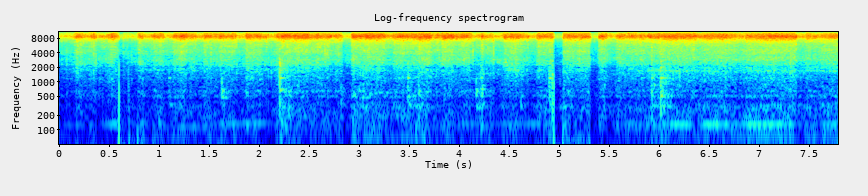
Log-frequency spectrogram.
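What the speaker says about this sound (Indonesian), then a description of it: "Tumis ayamnya sampai mengeluarkan bau harum." Chicken being sautéed in a pan for a chicken and vegetable soup gives a loud, steady hiss of frying, with scattered scraping stirs and clacks of the utensil throughout.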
